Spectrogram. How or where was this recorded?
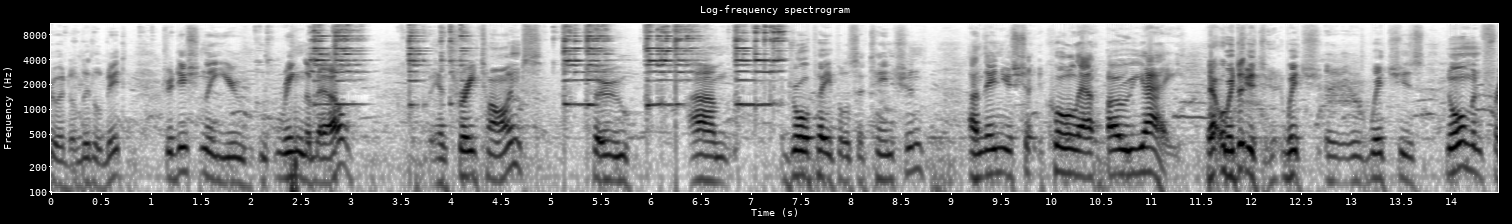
outdoors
